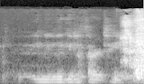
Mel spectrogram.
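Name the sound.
sneeze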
